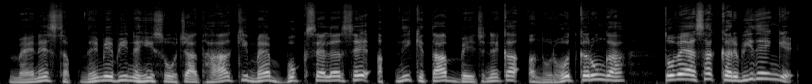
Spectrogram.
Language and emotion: Hindi, surprised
